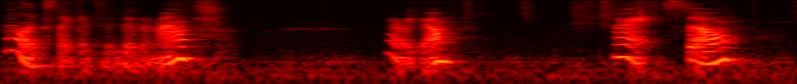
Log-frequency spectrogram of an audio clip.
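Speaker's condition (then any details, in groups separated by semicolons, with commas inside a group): No condition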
